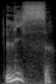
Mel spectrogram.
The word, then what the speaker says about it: lisse: Lisse. Double S here, so it's really a strong S.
